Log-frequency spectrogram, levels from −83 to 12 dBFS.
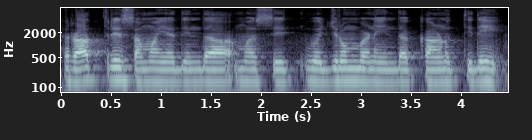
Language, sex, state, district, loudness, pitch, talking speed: Kannada, male, Karnataka, Bangalore, -17 LUFS, 135 Hz, 65 wpm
